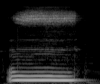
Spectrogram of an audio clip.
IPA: z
